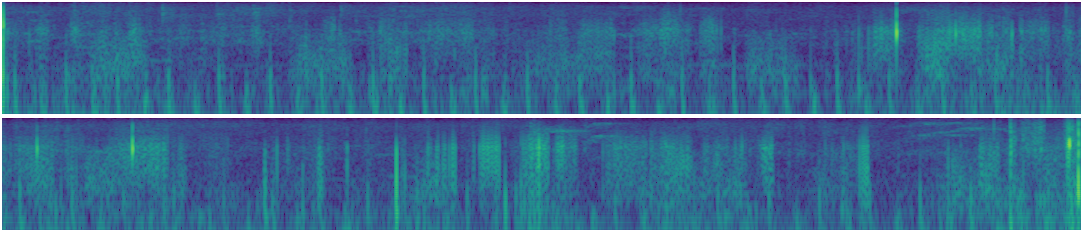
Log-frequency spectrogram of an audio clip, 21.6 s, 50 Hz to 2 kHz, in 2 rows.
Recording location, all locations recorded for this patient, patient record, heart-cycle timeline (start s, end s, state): aortic valve (AV)
aortic valve (AV)+pulmonary valve (PV)+tricuspid valve (TV)
#Age: Child
#Sex: Female
#Height: 114.0 cm
#Weight: 26.2 kg
#Pregnancy status: False
#Murmur: Absent
#Murmur locations: nan
#Most audible location: nan
#Systolic murmur timing: nan
#Systolic murmur shape: nan
#Systolic murmur grading: nan
#Systolic murmur pitch: nan
#Systolic murmur quality: nan
#Diastolic murmur timing: nan
#Diastolic murmur shape: nan
#Diastolic murmur grading: nan
#Diastolic murmur pitch: nan
#Diastolic murmur quality: nan
#Outcome: Abnormal
#Campaign: 2015 screening campaign
0.00	0.36	unannotated
0.36	0.48	S1
0.48	0.63	systole
0.63	0.70	S2
0.70	0.89	diastole
0.89	1.01	S1
1.01	1.13	systole
1.13	1.22	S2
1.22	1.41	diastole
1.41	1.51	S1
1.51	1.66	systole
1.66	1.72	S2
1.72	1.92	diastole
1.92	2.00	S1
2.00	2.16	systole
2.16	2.26	S2
2.26	2.42	diastole
2.42	2.52	S1
2.52	2.68	systole
2.68	2.76	S2
2.76	2.94	diastole
2.94	3.08	S1
3.08	3.14	systole
3.14	3.26	S2
3.26	3.40	diastole
3.40	3.54	S1
3.54	3.70	systole
3.70	3.80	S2
3.80	3.92	diastole
3.92	4.06	S1
4.06	4.22	systole
4.22	4.32	S2
4.32	4.48	diastole
4.48	4.58	S1
4.58	4.72	systole
4.72	4.82	S2
4.82	5.00	diastole
5.00	5.10	S1
5.10	5.24	systole
5.24	5.34	S2
5.34	5.52	diastole
5.52	5.62	S1
5.62	5.76	systole
5.76	5.88	S2
5.88	6.04	diastole
6.04	6.16	S1
6.16	6.28	systole
6.28	6.38	S2
6.38	6.54	diastole
6.54	6.64	S1
6.64	6.78	systole
6.78	6.86	S2
6.86	7.04	diastole
7.04	7.16	S1
7.16	7.30	systole
7.30	7.38	S2
7.38	7.56	diastole
7.56	7.70	S1
7.70	7.82	systole
7.82	7.92	S2
7.92	8.08	diastole
8.08	8.22	S1
8.22	8.34	systole
8.34	8.44	S2
8.44	8.62	diastole
8.62	21.58	unannotated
